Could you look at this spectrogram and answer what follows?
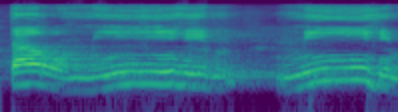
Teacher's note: तर में रॉ को पुर पढ़ेंगे, ता को बारीक, तरमीहिम, मीहिम, मी को खींचेंगे या मद्दा है, तरमीहिम।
